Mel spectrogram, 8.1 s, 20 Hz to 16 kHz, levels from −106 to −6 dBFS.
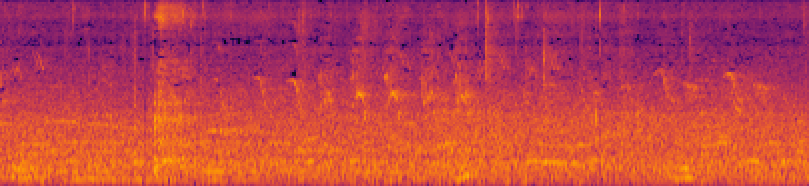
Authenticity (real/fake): real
